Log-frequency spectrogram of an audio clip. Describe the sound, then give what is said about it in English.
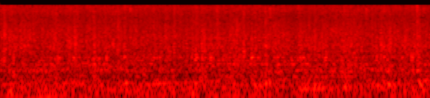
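Heavy spring rain pours down in a dense, unbroken hiss, steady for the whole stretch, with a low rumble of thunder running faintly underneath and no voices. “It's really coming down now.”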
